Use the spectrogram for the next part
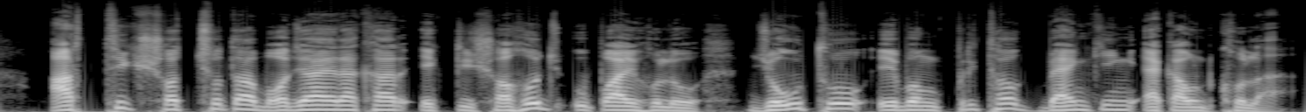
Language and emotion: Bengali, neutral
